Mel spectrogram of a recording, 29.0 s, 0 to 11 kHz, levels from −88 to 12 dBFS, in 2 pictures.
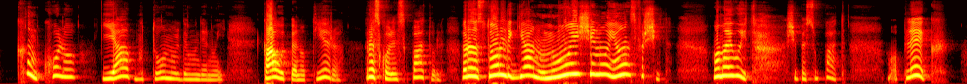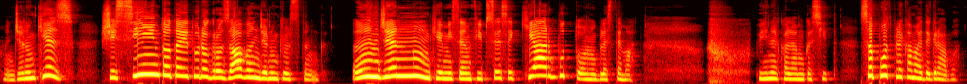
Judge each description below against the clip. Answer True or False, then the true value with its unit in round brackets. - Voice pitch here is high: True (265 Hz)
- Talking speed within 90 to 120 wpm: True (115 wpm)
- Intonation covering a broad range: True (7.2 semitones)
